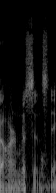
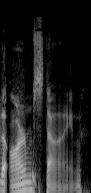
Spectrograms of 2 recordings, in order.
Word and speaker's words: Armisen: Well, I guess that makes sense because he also refused to pronounce Fred Armisen's name correctly for two seasons. – Fred Armisen! – He kept calling him Fred Armstein.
